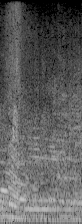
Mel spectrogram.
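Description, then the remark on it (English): A race car driven by Rhonda Stark, leading the race, screams past the announcer's booth, its loud high-pitched engine whine dropping in pitch as it speeds by, with a roaring rush of noise that lingers afterward. “And here she comes by our announcer's booth. Look at her go”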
